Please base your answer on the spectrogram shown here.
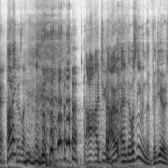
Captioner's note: laughing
